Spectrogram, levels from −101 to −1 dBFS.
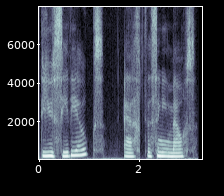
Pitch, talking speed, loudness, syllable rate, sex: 205 Hz, 165 wpm, -13 LUFS, 4.4 syllables/s, female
